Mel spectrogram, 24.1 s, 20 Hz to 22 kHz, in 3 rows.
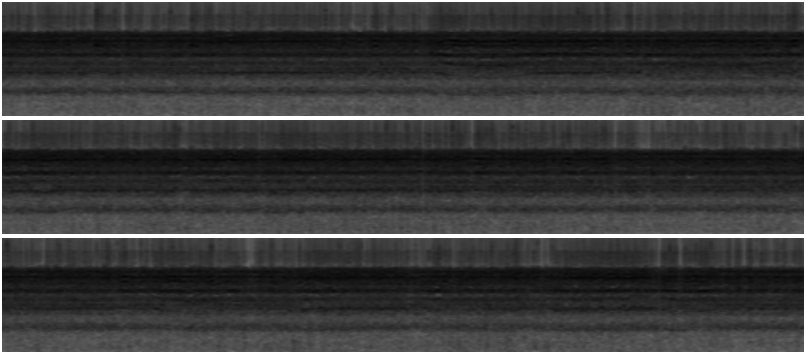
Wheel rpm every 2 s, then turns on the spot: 230, 230, 220, 220, 230, 230, 230, 230, 230, 230, 230, 220.
none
